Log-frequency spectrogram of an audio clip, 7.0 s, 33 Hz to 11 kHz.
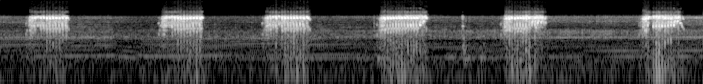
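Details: Owl recorded at 5:27 AM on March 24, 2013: six harsh, hissing rasps, each about a third of a second long, spaced roughly a second apart over a faint steady background hum.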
